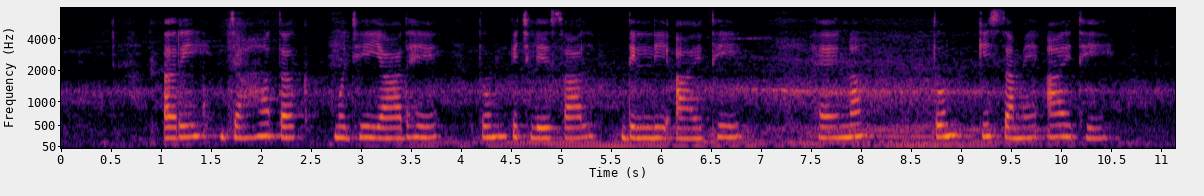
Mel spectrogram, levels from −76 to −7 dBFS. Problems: none marked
